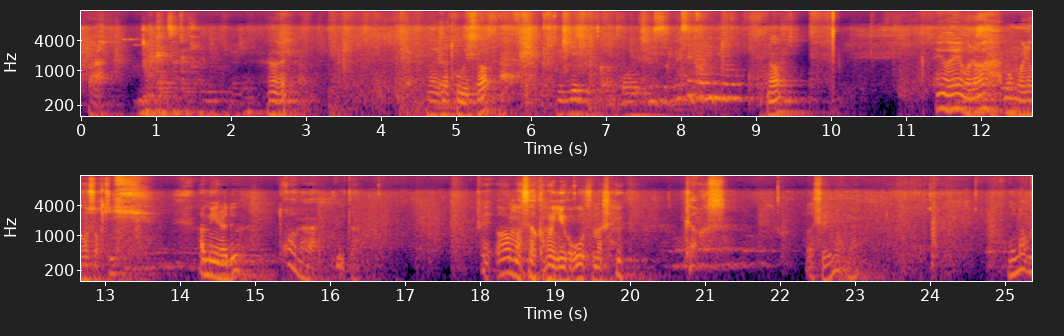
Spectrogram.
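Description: Young men talk close by.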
